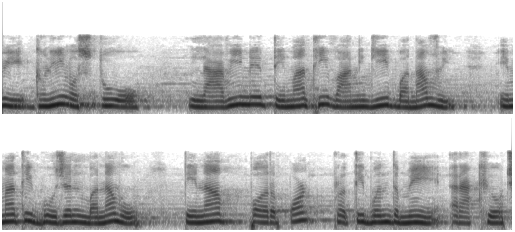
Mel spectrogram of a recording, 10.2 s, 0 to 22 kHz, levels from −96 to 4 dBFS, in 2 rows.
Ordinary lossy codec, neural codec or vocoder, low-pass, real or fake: none; codec, 16 kHz, 2 kbps, FunCodec, trained on Chinese and English, 25 frames a second; 7.2 kHz; fake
